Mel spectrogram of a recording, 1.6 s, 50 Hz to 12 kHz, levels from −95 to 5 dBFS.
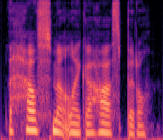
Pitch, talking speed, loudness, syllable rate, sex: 180 Hz, 220 wpm, -17 LUFS, 6.5 syllables/s, female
